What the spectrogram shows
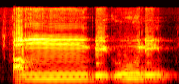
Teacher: अंबिऊनी, इसका कायदा यह है कि नून साकिन और तलवीन के बाद अगर बाए तो वहाँ पर क़ल्ब होगा, यानी नून साकिन और तनवीन को मीम से बदल कर गुन्ना के साथ पढ़ेंगे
